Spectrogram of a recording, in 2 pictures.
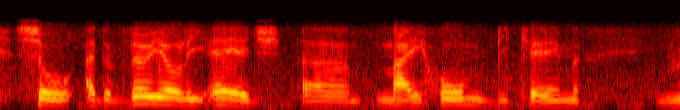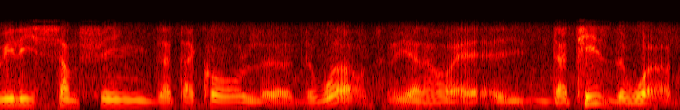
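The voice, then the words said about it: Thick French accent. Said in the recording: “I've got this thick French accent”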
